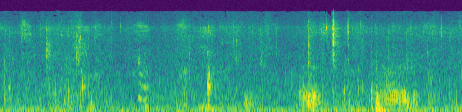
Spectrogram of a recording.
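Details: Three-week-old puppies of Flute, nursing and playing on their three-week birthday; soft, quiet whines rise near the end, with a brief wavering squeal over low rustling and faint clicking background noise.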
